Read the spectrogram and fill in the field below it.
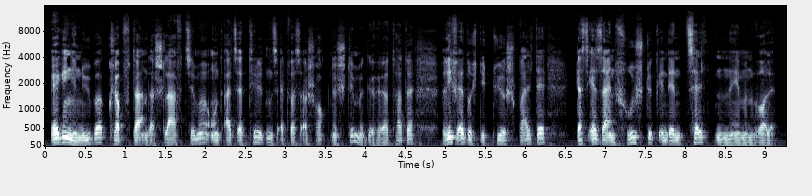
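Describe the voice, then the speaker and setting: A man narrating an audiobook with a measured, expressive reading. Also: low-pitched.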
